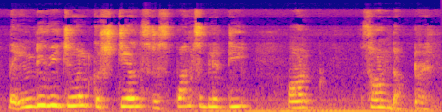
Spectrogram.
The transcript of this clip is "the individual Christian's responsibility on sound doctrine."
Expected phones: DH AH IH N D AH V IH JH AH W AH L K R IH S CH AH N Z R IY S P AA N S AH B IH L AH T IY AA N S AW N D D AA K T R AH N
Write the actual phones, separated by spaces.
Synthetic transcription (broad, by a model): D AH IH N D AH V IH JH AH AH L K R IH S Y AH N S R IY S P AA N S AH B IH L AH T IY AA N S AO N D D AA K T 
